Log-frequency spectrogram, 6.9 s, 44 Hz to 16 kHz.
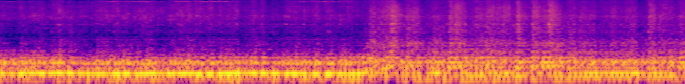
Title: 055 making noise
